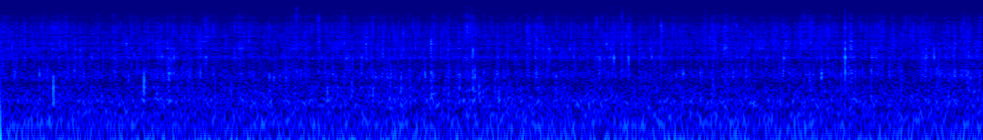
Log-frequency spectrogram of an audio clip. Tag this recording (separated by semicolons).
boiling; boiling-water; kettle; Kitchen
